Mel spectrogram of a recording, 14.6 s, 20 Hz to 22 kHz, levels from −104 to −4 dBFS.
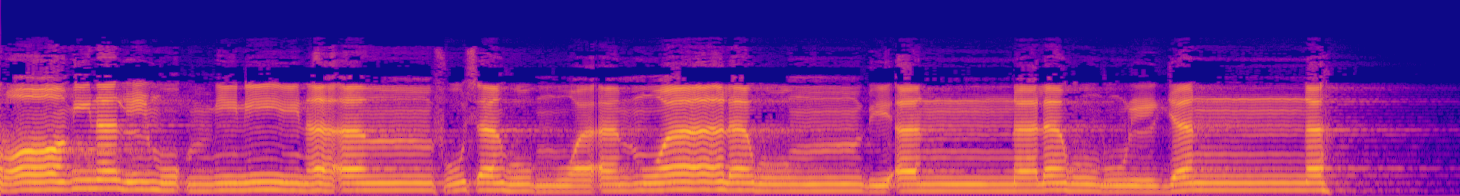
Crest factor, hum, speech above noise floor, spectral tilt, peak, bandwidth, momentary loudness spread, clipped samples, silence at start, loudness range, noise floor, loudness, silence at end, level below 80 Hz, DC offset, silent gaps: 18 dB; none; 38 dB; -6.5 dB/octave; -6 dBFS; 8.6 kHz; 9 LU; under 0.1%; 0 s; 3 LU; -61 dBFS; -23 LUFS; 0.95 s; -72 dBFS; under 0.1%; none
